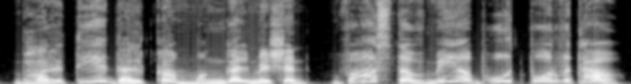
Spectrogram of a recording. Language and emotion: Hindi, surprised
